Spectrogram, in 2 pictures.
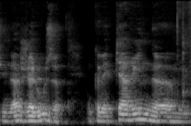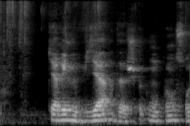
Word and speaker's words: Karine Viard: pas le dé de Karine billard donc je sais que ça se prononce Karine Viard et Pavillard voilà c'était une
